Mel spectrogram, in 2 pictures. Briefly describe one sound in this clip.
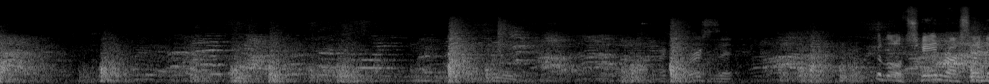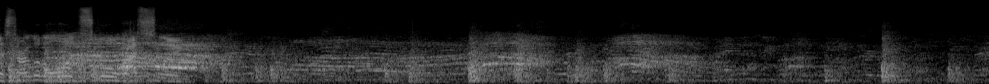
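Bodies slam onto a wrestling ring's canvas with loud thuds.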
